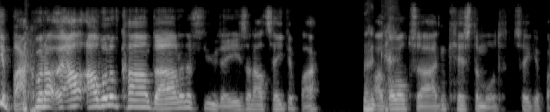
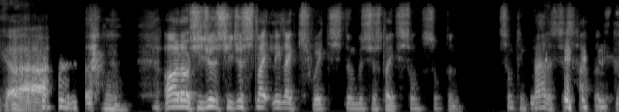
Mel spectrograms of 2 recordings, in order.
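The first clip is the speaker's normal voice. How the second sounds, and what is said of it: Imitates another person's voice. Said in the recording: “doing a Greta Thunberg impression ... voice, but slightly more eloquent”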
